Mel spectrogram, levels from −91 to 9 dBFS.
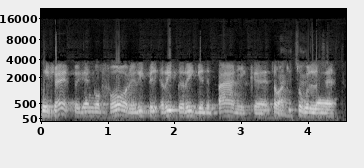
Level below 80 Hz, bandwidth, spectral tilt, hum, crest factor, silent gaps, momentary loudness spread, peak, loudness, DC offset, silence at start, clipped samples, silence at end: -54 dBFS; 10 kHz; -6.5 dB/octave; none; 14 dB; none; 5 LU; 0 dBFS; -14 LUFS; under 0.1%; 0 s; under 0.1%; 0.15 s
